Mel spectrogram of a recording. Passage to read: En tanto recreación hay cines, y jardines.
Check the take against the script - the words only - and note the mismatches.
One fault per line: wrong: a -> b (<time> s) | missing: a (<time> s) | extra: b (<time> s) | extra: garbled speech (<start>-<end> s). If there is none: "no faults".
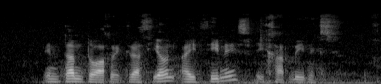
no faults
